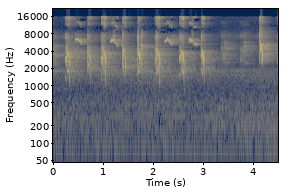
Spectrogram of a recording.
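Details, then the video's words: Long-tailed shrike (cendet) in full voice, giving the sparrow-like 'gereja tarung' fighting chirps: loud, sharp, high chirps repeated roughly every half second in a steady series, with a faint high squeak between some notes and a quiet background. "Cendet suara gereja tarung gacor"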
